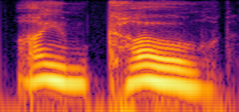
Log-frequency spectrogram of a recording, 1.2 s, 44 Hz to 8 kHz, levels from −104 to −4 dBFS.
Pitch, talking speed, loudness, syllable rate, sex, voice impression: 165 Hz, 150 wpm, -15 LUFS, 3.0 syllables/s, male, masculine, adult-like, cool, slightly refreshing, sincere, kind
